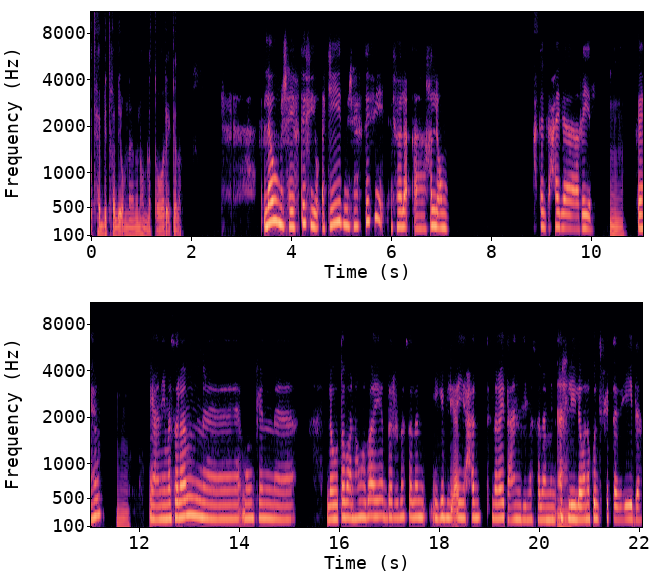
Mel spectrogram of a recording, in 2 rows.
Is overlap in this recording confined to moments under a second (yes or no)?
yes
